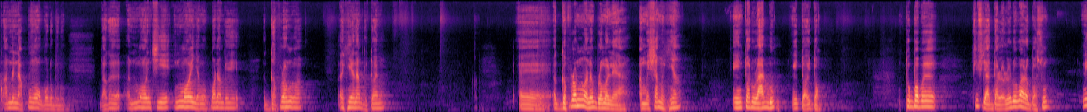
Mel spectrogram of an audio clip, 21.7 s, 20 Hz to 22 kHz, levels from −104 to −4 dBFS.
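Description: No technical faults can be heard anywhere in the speech recording.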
